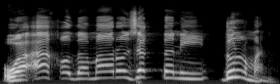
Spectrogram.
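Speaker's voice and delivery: slow, chanted Arabic supplication; prayer recitation. Acted. Preacher recites the wronged fisherman's prayer, slow chanted supplication. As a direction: intone the prayer slowly and earnestly.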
